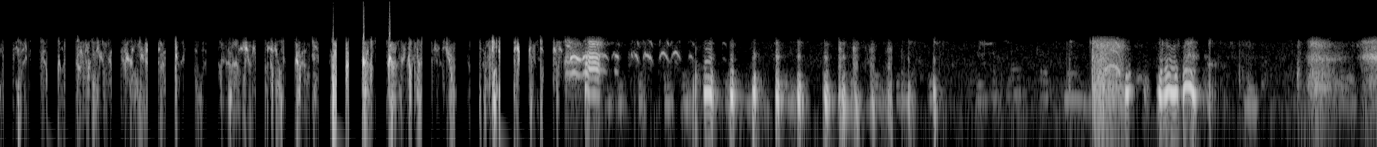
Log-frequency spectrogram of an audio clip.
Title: Baby gets frustrated sneezing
